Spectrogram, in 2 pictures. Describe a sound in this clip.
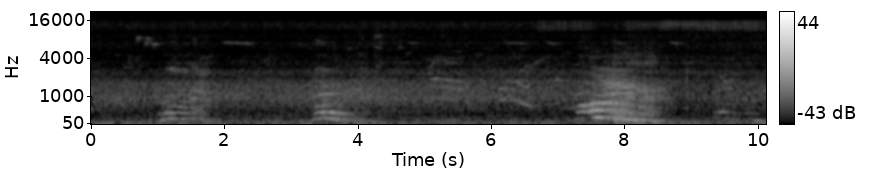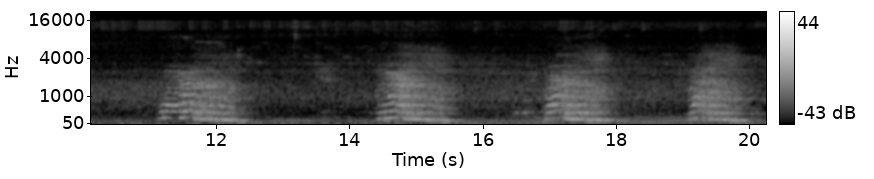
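A lion roars in a series of deep, rising grunts that grow louder and longer.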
